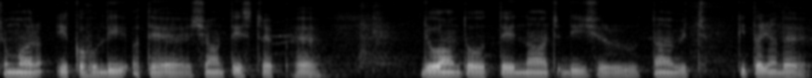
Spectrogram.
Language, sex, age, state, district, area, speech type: Punjabi, male, 18-30, Punjab, Hoshiarpur, rural, spontaneous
